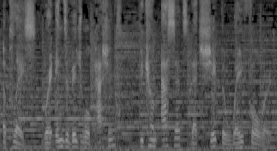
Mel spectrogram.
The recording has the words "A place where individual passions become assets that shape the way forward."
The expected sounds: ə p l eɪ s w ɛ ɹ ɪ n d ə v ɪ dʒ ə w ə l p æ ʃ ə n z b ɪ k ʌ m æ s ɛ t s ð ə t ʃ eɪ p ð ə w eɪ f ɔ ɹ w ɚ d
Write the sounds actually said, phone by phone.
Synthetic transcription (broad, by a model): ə p l eɪ s w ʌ ɹ ɪ n d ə v ɪ dʒ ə w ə l p æ ʃ ə n z b ɪ k ʌ m æ s ɛ t s ð ə t ʃ eɪ p ð ə w eɪ f ɔ ɹ w ɚ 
